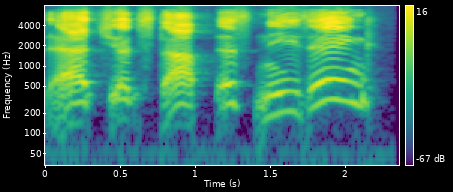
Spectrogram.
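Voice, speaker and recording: A reader voicing a wise old male wizard in a children's story, with grand, theatrical, drawn-out exclamations. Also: high-pitched, expressive, gravelly, sharp tone, no room sound, clean studio sound, voice pushed up, full character voice. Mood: commanding. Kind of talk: storybook read-aloud character voice.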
